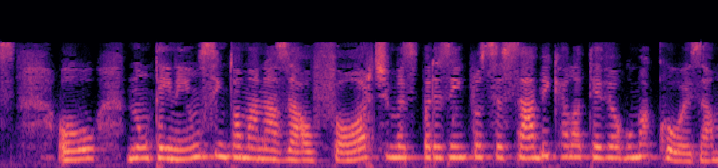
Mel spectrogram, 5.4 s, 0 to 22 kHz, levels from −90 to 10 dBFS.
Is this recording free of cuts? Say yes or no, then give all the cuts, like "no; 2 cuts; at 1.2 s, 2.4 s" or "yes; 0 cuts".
yes; 0 cuts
